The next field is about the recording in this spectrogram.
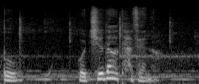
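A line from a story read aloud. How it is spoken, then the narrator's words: Whispered in ear. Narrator (Chinese): 幽冥低声在特雷雅的耳边说道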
